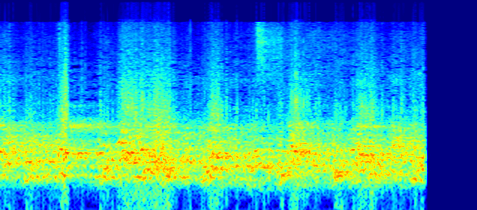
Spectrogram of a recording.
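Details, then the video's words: Several dogs barking and yipping continuously, dense loud overlapping barks for about three and a half seconds before ending abruptly in silence. "The Barking Lot"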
